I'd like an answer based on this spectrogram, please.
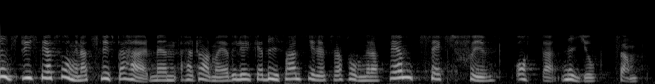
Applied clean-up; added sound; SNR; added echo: neural separator model SepFormer DNS4.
